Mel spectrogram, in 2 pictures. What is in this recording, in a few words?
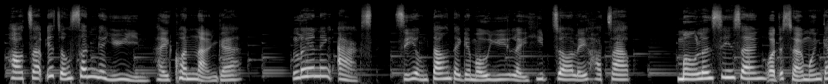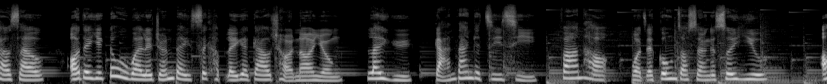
chinese cantonese e-learning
